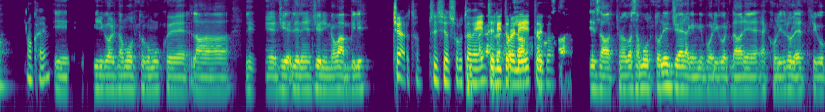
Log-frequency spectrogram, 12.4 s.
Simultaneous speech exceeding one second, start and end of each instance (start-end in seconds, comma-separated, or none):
6.9-8.3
